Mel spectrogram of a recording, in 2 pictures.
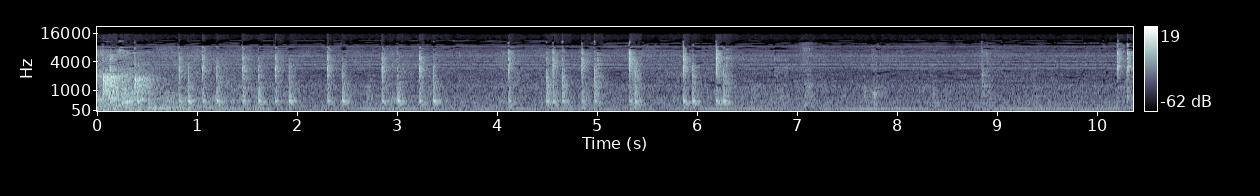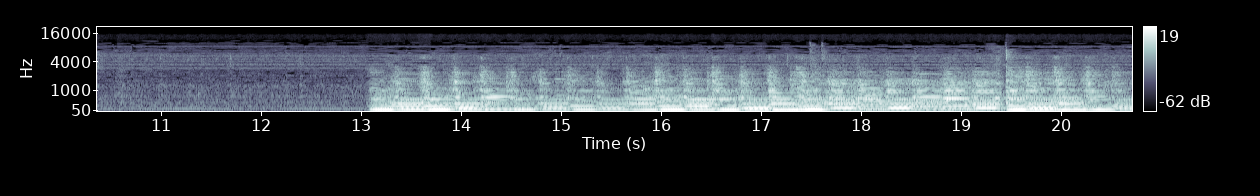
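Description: A faint steady hum with scattered clicks and taps, then about thirteen seconds in a band cuts in abruptly, jamming loudly on bass and electric guitar. It is an informal jam, taped as a microphone test at the start of the recording sessions.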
